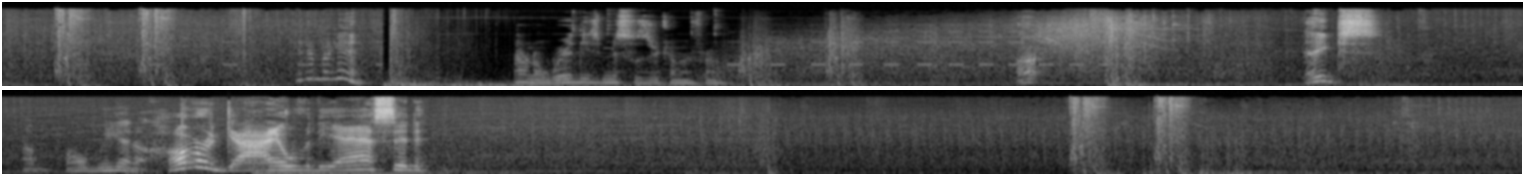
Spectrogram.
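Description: Heavy guns fire in short bursts.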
